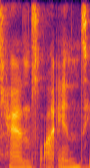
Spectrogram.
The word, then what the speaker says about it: Cannes Lions: And this song was entered into, I believe it's pronounced the Cannes Lions. Basically, Cannes Lions, yes. – The Cannes Lions, there you go.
